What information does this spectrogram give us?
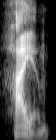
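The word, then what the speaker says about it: Chaim: in and say uh gardenberg's name is pronounced like hayam it's hayam gartenberg from the verge thank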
